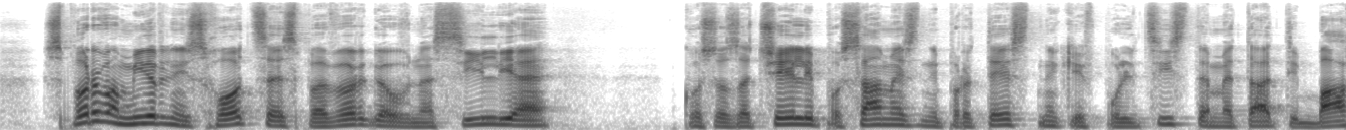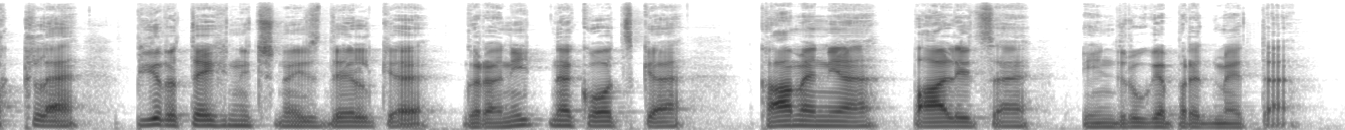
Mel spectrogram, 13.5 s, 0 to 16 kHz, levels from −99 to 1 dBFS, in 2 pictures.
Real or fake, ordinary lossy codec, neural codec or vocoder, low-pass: real; none; none; 14.4 kHz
